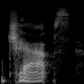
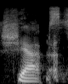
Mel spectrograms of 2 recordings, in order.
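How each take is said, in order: First: The word begins with a ch sound. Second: The word begins with a sh sound. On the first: "instead of calling them chaps" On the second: "she would call them shaps"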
